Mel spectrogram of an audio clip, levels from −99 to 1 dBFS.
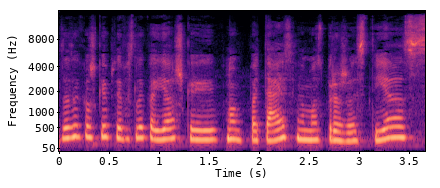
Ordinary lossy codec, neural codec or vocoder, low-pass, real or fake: AAC, 64 kbps; none; 14.4 kHz; real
